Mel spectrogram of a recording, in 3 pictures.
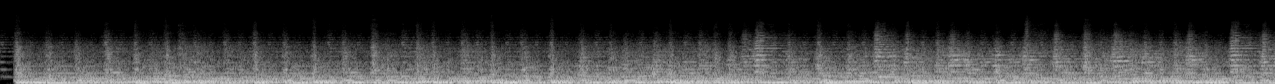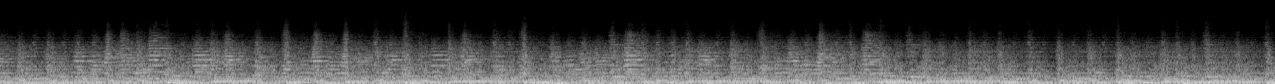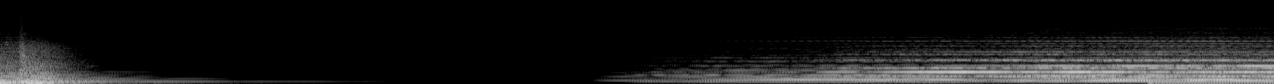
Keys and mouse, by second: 6.9-7.5 middle drag, 9.6 shift+middle click, 13.1 g, 16.8 shift+middle click, 18.3 Tab, 19.0 s, 20.3 s, 25.1-27.2 drag, 28.2-34.7 drag.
